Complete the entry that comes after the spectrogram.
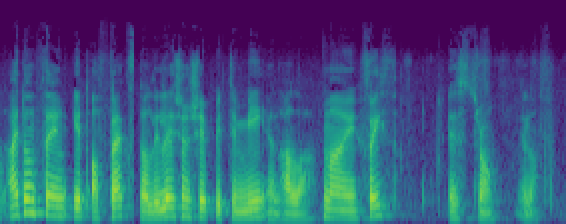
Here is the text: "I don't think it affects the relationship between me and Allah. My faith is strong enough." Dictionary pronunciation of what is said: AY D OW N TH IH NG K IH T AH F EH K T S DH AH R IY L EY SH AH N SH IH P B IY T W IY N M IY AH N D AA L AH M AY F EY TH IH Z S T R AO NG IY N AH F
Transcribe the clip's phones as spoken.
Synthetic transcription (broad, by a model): AY D OW N TH IH NG K IH T AH F EH K T S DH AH R IY L EY SH AH N SH IH P B IY T W IY N M IY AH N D AA L AH M AY F EY TH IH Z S T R AO NG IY N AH F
